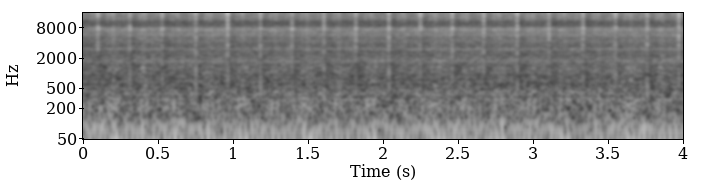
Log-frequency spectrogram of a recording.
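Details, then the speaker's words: Old Dodge W300 Club Cab with random misfire: spark tester on each plug wire snaps steadily about twice a second over rough idle, never missing; spark reaches plug wire ends, leaving plugs or internal fault suspected. "never missed a beat alrighty now we can say that we are getting sparked to the end of the sparking plug wire"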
